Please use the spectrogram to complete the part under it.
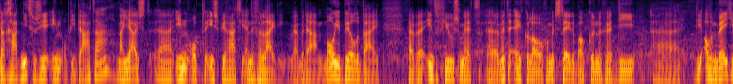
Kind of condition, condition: setting, busy venue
